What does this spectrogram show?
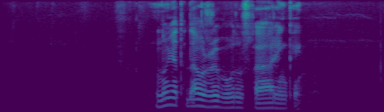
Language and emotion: Russian, sad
